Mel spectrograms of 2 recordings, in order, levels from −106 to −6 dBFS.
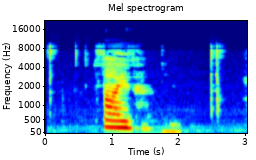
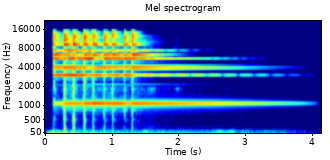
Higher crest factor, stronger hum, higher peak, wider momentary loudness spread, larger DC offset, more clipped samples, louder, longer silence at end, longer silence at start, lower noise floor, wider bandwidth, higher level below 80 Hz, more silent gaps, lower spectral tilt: about the same, 18 dB vs 18 dB; neither; second, -6 dBFS vs 0 dBFS; first, 26 LU vs 21 LU; neither; neither; second, -18 LUFS vs -12 LUFS; second, 0.45 s vs 1.6 s; about the same, 0.05 s vs 0.1 s; second, -53 dBFS vs -67 dBFS; second, 9.2 kHz vs 16 kHz; first, -50 dBFS vs -66 dBFS; neither; first, -4.5 dB/octave vs 5 dB/octave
